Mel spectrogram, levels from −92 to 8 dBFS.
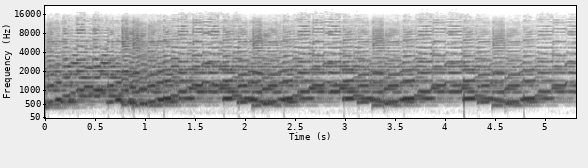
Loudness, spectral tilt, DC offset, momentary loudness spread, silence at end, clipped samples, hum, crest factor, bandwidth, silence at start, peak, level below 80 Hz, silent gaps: -17 LUFS; 3.5 dB/octave; under 0.1%; 4 LU; 0 s; under 0.1%; none; 14 dB; 16 kHz; 0 s; -4 dBFS; -82 dBFS; none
